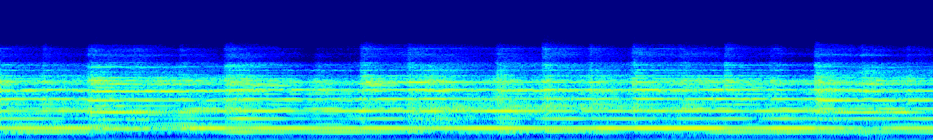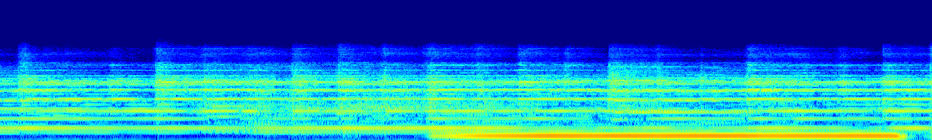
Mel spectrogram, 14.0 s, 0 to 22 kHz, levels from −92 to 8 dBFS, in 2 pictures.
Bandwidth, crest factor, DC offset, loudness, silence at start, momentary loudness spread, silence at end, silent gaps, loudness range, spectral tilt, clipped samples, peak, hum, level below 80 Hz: 6.4 kHz; 14 dB; under 0.1%; -27 LUFS; 0 s; 8 LU; 0 s; none; 7 LU; -7.5 dB/octave; under 0.1%; -14 dBFS; none; -36 dBFS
